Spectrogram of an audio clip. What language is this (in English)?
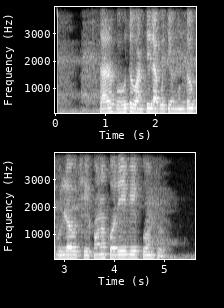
Odia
